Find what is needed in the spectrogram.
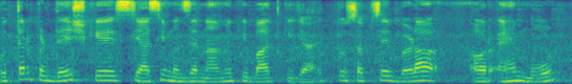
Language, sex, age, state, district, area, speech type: Urdu, male, 30-45, Uttar Pradesh, Aligarh, urban, spontaneous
